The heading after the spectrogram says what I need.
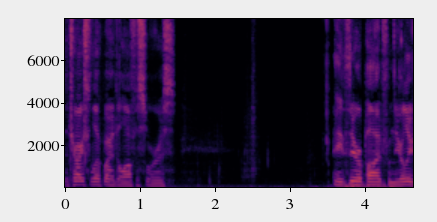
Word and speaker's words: Dilophosaurus: But anyways, the tracks are left by a Dilophosaurus, a theropod from the early Jurassic. Uh about 157 million to 266 26 million. The name is pronounced dilofasaurus, meaning two crested lizard.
